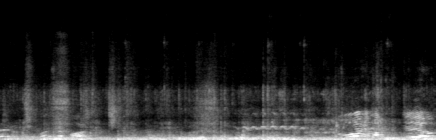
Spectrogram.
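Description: A horse during a show-jumping training session, neighing over steady clip-clop of hooves, with birds faintly in the background and an instructor talking throughout.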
